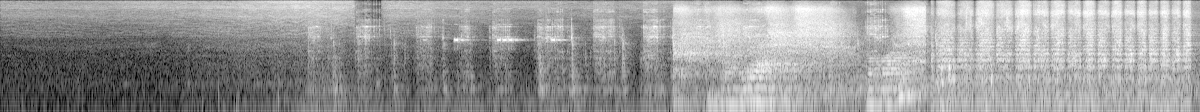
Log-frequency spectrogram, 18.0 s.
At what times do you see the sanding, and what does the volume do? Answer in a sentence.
The sanding can be heard from 10.1 to 17.9 s, at a steady volume.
